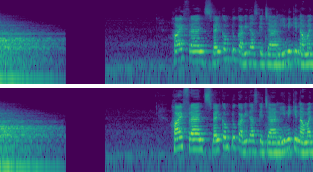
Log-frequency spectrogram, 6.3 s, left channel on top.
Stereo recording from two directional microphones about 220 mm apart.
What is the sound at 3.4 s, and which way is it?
A woman's voice, 50° right (ahead or behind).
